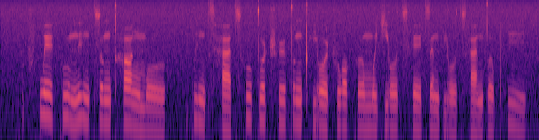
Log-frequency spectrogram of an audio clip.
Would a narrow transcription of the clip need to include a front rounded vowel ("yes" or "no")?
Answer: no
